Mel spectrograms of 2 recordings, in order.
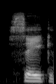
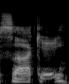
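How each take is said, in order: First: The final E is silent. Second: The final E is pronounced. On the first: The speaker calls it wrong. "Sake instead of" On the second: The speaker calls it right. "you're pronouncing the E, sake"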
